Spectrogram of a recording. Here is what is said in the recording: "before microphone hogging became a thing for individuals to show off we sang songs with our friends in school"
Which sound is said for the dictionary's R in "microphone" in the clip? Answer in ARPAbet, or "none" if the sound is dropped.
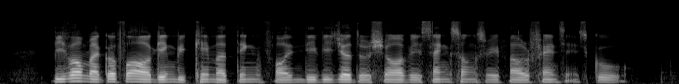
none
